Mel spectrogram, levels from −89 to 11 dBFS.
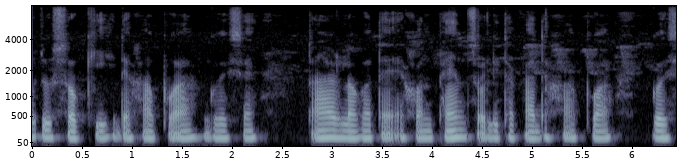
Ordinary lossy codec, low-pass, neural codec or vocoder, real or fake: none; none; none; real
